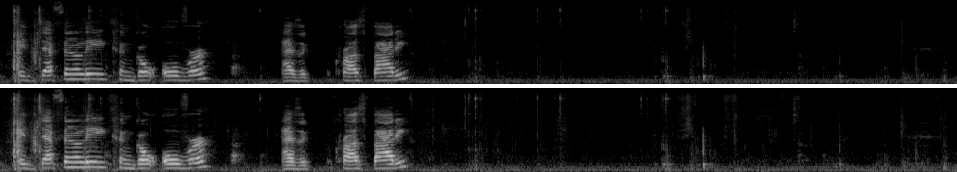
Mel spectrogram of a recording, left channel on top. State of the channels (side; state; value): left; quieter; 5.5 dB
